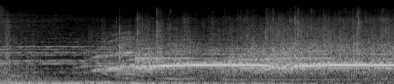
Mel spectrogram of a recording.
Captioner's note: audience cheers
